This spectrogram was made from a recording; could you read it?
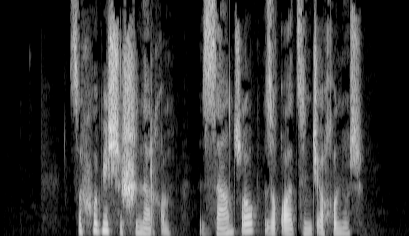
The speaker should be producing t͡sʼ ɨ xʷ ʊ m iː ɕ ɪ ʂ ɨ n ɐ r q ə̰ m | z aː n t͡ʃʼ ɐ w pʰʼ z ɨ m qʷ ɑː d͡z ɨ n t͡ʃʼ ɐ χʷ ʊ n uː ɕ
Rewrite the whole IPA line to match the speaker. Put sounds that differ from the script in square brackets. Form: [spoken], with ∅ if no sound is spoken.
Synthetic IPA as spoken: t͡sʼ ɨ xʷ ʊ m iː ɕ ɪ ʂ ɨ n ɐ r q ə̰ m | z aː n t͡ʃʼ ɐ w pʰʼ z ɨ [∅] qʷ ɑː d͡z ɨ n t͡ʃʼ ɐ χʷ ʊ n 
